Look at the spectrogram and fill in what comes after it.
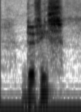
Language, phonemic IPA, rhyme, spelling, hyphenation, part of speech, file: Dutch, /dəˈvis/, -is, devies, de‧vies, noun, Nl-devies.ogg
- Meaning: 1. motto, slogan, watchword 2. security (proof for ownership of bonds) 3. money or an asset in a foreign currency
